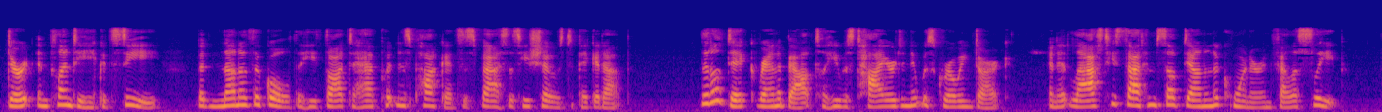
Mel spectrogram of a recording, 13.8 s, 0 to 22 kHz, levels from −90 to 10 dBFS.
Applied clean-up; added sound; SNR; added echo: none; none; none; none.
